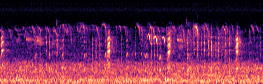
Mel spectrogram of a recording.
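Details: Black-winged stilt giving rapid, harsh yapping notes in dense repeated series, several loud ringing calls near the middle and end, with steady low background rumble throughout.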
